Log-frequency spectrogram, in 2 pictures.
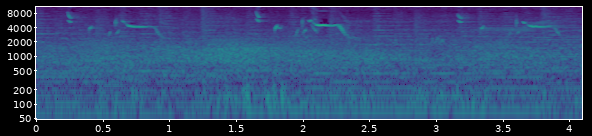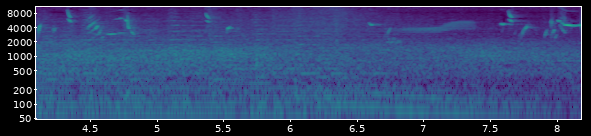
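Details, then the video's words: European goldfinch (jilguero, colorín) singing: a steady stream of high, quick twittering chirps and short trilled notes runs through the whole stretch over a constant low background rumble, with no pauses longer than a moment. "Jilguero, Colorín!!!! maravilloso."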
